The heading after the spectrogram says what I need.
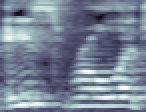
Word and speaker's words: acerola: it too and then acerola cherry and ginger juice as well now ace roll i think when i hauled it i said it wrong i had it in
